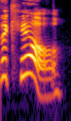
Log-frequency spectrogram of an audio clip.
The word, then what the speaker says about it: Akhil: We are sitting outside in Andorra again with Akhil.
